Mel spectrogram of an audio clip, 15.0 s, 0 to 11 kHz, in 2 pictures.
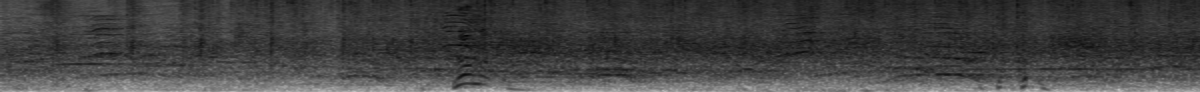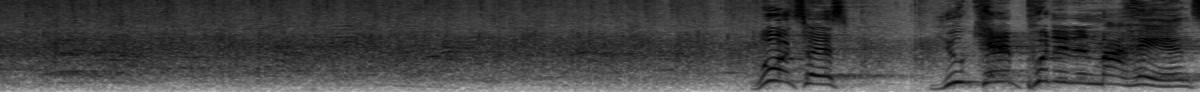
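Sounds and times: congregation applauding: 0.0 - 14.7.

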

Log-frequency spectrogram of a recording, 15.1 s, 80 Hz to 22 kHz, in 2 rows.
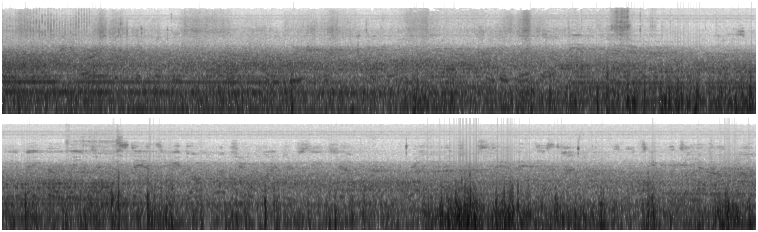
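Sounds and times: engine hum: 0.0 - 15.0
faint indistinct voices: 0.0 - 15.0.

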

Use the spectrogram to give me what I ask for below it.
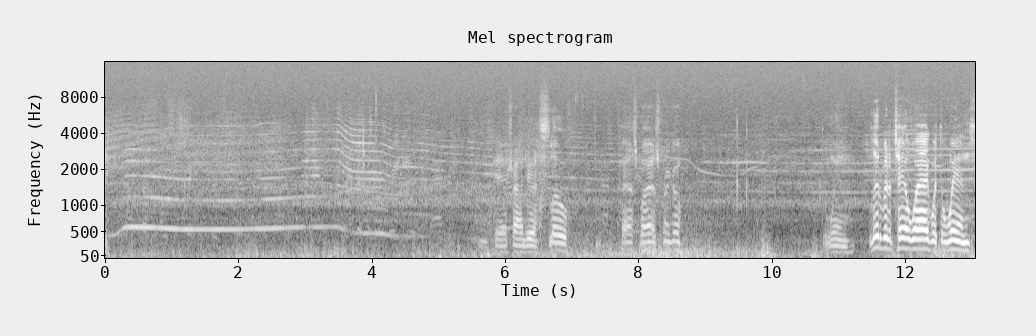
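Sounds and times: electric motor whining: 0.0 - 6.0
low rumble of wind: 0.0 - 13.0.

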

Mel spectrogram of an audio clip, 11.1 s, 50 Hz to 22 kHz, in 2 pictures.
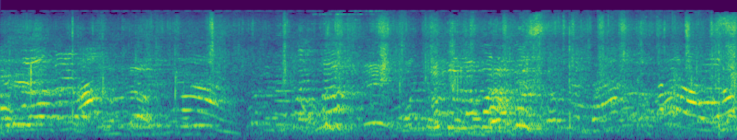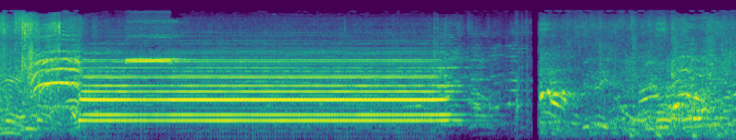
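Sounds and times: people talking: 0.0 - 6.1, 8.9 - 11.0
scoreboard buzzer horn: 6.1 - 9.0.

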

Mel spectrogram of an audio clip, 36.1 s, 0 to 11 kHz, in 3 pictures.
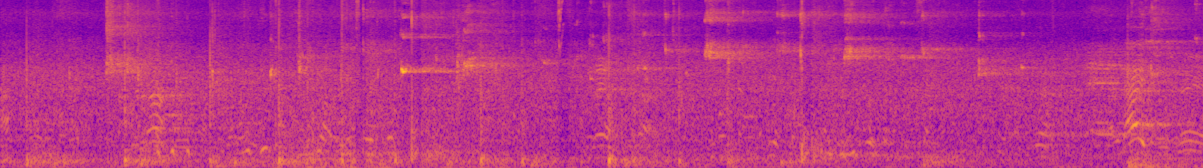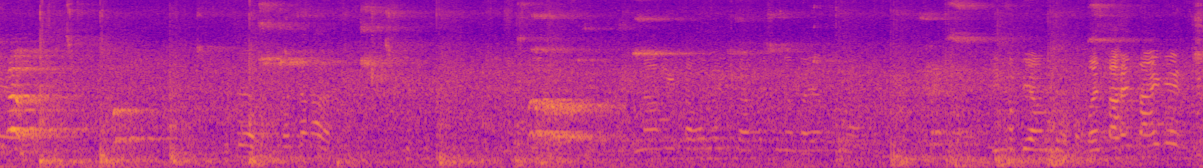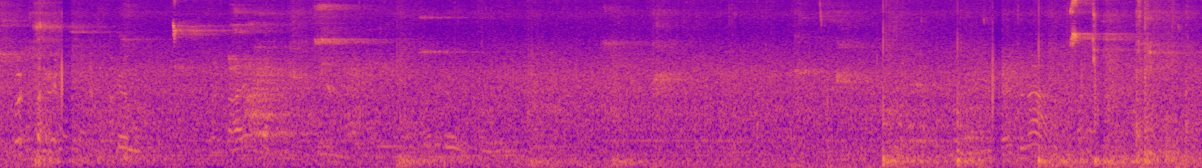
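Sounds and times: basketball bouncing on gym floor: 0.2 - 8.3, 12.4 - 15.7, 16.4 - 17.8, 32.9 - 36.0
shoe squeaks: 1.0 - 10.5, 11.2 - 20.5, 21.1 - 25.0, 25.7 - 28.8, 30.0 - 31.1, 31.9 - 36.0
players shouting: 17.1 - 18.3.

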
